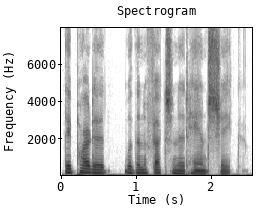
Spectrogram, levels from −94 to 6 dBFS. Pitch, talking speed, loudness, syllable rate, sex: 155 Hz, 140 wpm, -20 LUFS, 5.9 syllables/s, female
